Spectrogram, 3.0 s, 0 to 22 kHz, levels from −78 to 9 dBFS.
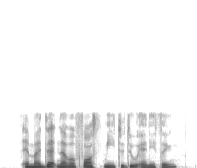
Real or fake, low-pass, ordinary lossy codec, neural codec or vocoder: fake; 7.2 kHz; none; codec, 16 kHz, 8 kbps, FunCodec, trained on Chinese and English, 25 frames a second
